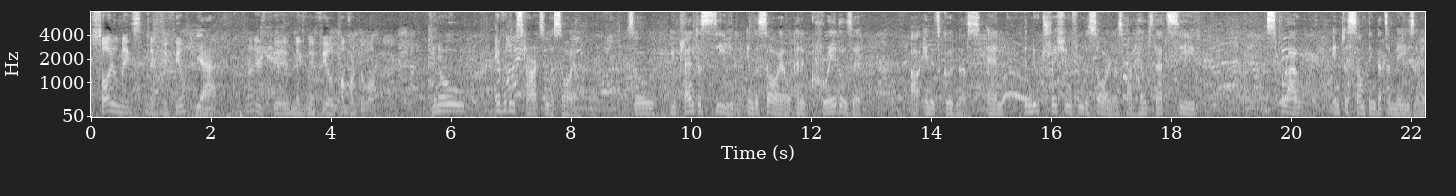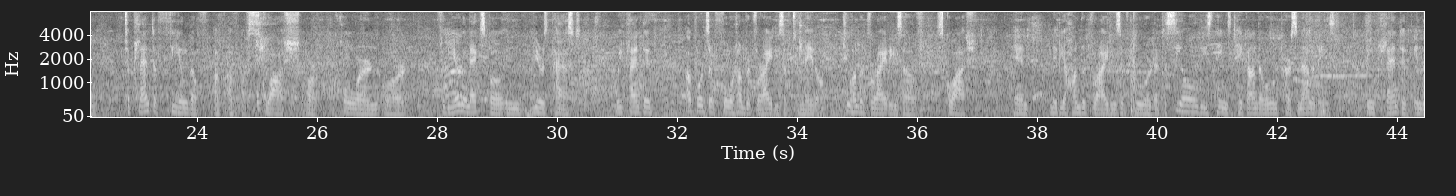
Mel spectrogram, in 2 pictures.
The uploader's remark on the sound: at the Heirloom Expo 2020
